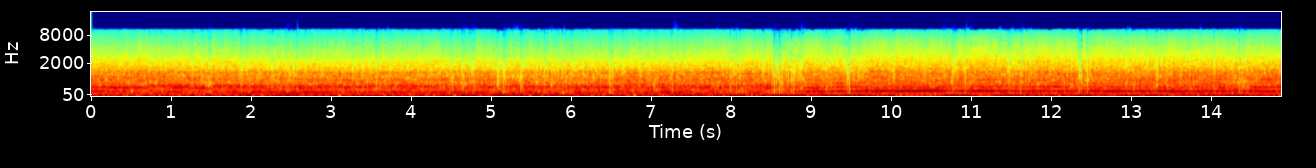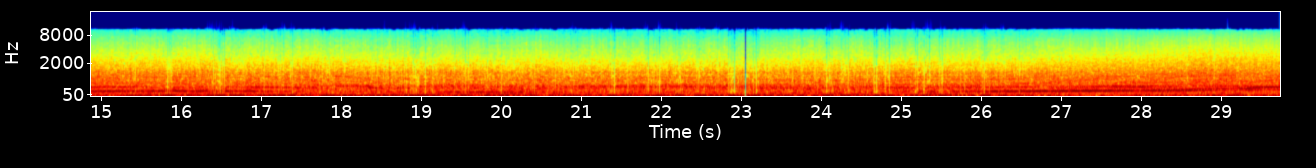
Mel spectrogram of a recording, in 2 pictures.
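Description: Honda S2000's four-cylinder engine heard from inside the cabin while lapping a wet track. The engine note steps down and back up several times and climbs steadily near the end, over constant road and tyre noise.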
